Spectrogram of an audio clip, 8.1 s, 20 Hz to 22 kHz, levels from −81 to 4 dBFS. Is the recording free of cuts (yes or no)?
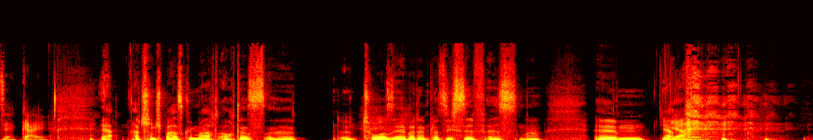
yes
